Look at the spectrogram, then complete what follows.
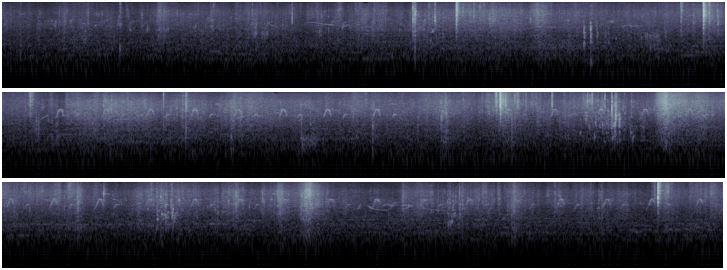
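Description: Cut leafy branches rustling as they are handled and laid down, with scattered sharp snaps and crackles of stems and twigs, the loudest cluster about halfway through.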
